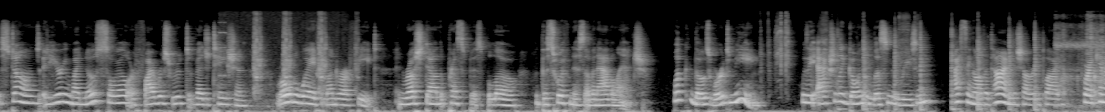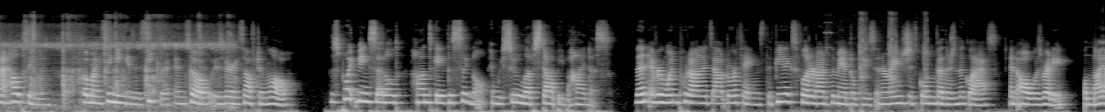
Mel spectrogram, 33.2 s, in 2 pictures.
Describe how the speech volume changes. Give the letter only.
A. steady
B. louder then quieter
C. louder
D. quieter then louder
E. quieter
A.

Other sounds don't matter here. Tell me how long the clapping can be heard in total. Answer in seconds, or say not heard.
not heard.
